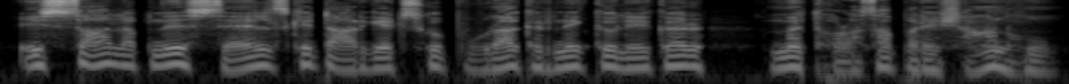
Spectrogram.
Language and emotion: Urdu, fearful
